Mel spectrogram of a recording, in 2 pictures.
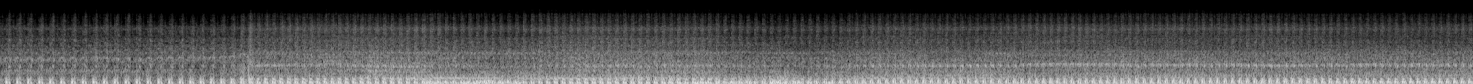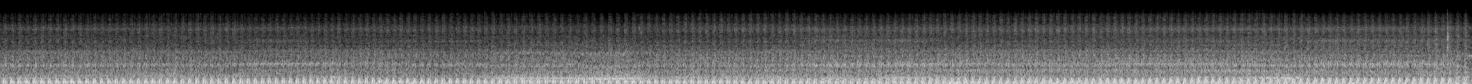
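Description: Ride-on lawn mower's engine running steadily as the mower is driven across grass and onto aluminium loading ramps, its note shifting slightly about two seconds in.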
